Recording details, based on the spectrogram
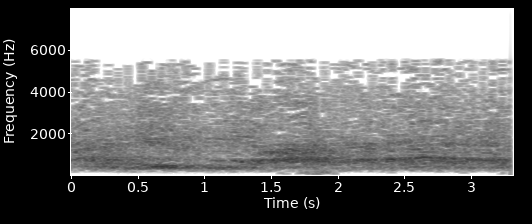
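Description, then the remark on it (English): A large crowd shouts the phrase "I refuse to be a part of another generation" together in unison, a loud, dense wall of many voices sustained for a few seconds with no single speaker standing out. “Shout with me. I refuse to be a part of another generation. Now let me hear you say it.”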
